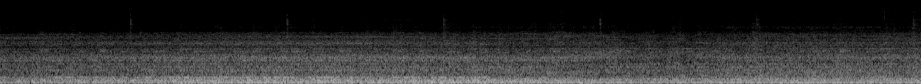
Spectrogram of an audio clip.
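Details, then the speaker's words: Webasto bunk heater in a Volvo D13 truck, starting up and heard from the back: steady low roar of the blower and burner with a faint tick about every 1.5 s from the dosing pump; normal running. "It's pumping, it's sucking. Let me go around the back so you can see what's going on."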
